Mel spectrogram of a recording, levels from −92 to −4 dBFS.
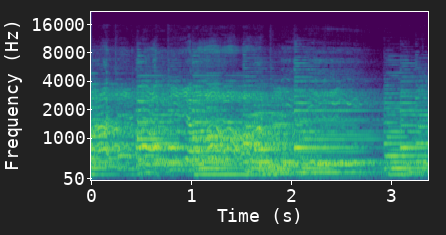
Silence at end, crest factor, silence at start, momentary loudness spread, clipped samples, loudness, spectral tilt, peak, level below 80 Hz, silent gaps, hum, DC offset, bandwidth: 0 s; 14 dB; 0 s; 6 LU; under 0.1%; -20 LUFS; -5.5 dB/octave; -6 dBFS; -64 dBFS; none; none; under 0.1%; 11.5 kHz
